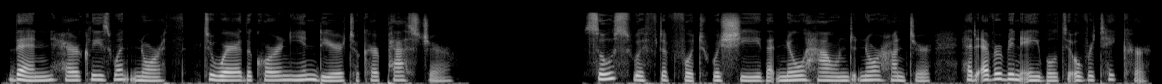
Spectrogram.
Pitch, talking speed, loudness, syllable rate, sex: 195 Hz, 155 wpm, -21 LUFS, 4.5 syllables/s, female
